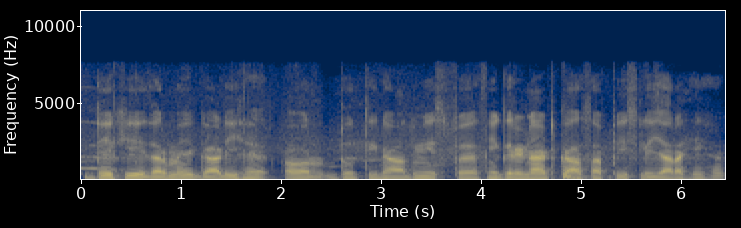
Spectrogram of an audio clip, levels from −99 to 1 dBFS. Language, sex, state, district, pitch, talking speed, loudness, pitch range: Hindi, male, Uttar Pradesh, Hamirpur, 115 Hz, 175 wpm, -33 LUFS, 110-125 Hz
